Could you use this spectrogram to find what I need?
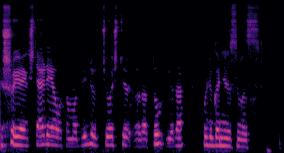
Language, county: Lithuanian, Vilnius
